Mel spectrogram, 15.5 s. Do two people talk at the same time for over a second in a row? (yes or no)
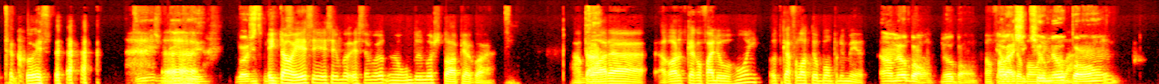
yes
